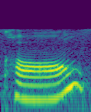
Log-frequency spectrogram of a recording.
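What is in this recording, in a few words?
"kong2", Cantonese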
